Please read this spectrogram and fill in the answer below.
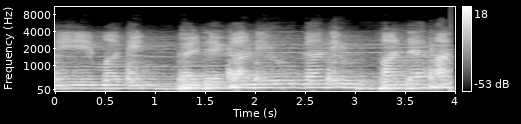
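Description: A Sinhala song playing: a solo voice sings long held notes over instrumental backing.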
